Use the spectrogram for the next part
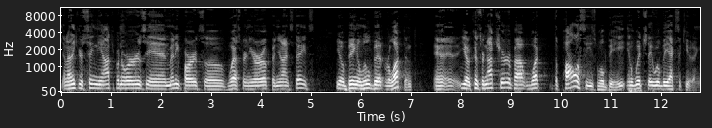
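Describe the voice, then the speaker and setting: A man's voice: mid-range voice, normal speed, darkish tone, low-quality recording. A man speaking as a business panelist in a panel discussion, talking conversationally with many filler phrases.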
